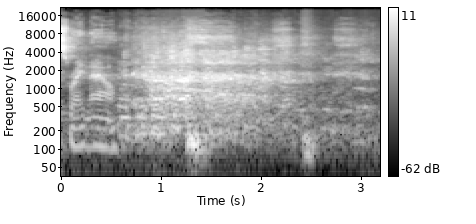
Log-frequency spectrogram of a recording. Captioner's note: audience laughing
